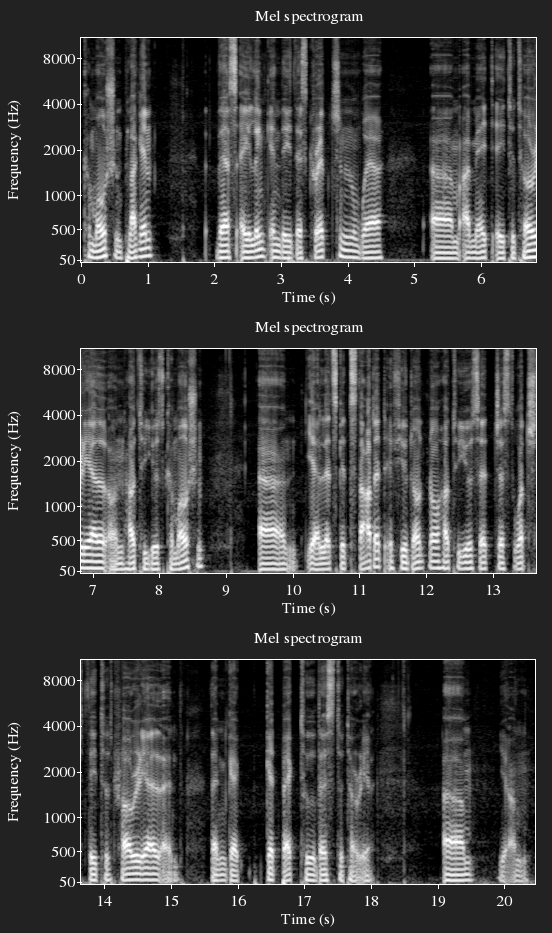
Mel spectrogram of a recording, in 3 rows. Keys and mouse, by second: 9.3-11.6 middle drag, 17.6 a, 17.8 a, 19.0 a, 19.2 a, 20.1 i.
